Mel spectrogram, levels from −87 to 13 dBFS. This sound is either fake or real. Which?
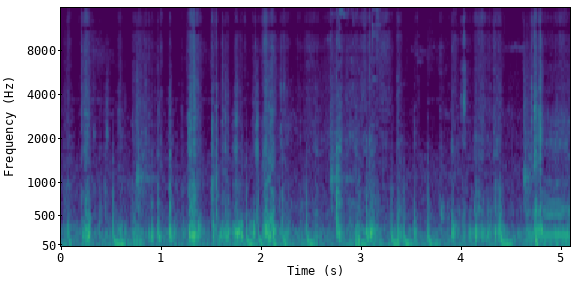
real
